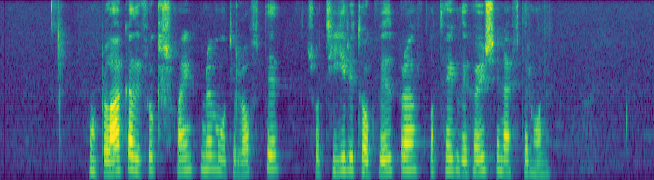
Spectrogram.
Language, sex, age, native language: Icelandic, female, 50-59, Icelandic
